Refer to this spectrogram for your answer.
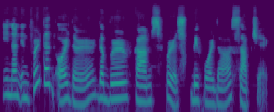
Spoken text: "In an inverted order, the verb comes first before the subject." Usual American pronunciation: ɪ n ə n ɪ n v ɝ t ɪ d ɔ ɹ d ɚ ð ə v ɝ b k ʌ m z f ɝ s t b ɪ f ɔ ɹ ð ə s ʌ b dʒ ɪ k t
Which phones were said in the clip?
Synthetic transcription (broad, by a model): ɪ n ə n ɪ n v ɝ t ɪ d ɔ ɹ d ɚ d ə b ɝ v k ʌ m s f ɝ s t b ɪ f ɔ ɹ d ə s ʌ b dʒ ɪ k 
